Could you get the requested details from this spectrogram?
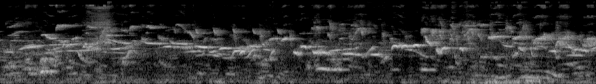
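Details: White-rumped shama in singing contest practice, kept caged, delivering a loud, fast medley of bright whistles, buzzy trills and sharp chirps without pause, some higher squeaky notes near the end.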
